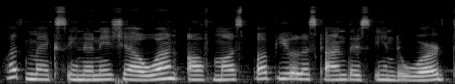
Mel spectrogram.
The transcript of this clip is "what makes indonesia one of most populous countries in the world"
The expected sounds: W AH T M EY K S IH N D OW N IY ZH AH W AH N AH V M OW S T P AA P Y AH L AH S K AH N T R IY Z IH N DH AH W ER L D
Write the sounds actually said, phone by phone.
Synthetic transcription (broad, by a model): W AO T M EY K S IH N D OW N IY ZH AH W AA N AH F M OW S T P AA P Y AH L AH S K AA N T R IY S IH N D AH W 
